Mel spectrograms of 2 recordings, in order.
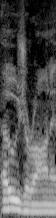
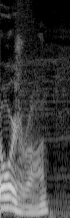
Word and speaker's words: Orgeron: Not Ogeron, as some people say, but Orgeron. Not a silent R.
